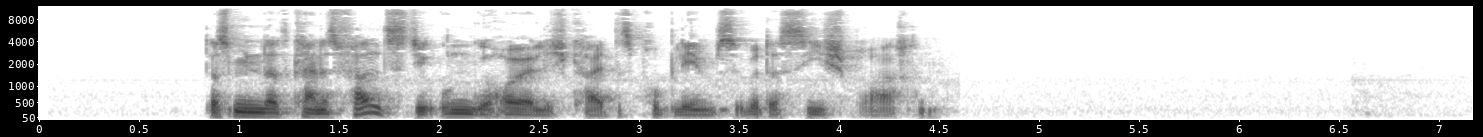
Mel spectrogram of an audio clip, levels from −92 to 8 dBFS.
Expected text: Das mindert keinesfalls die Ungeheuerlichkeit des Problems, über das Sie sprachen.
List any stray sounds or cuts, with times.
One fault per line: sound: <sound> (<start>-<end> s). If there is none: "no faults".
no faults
